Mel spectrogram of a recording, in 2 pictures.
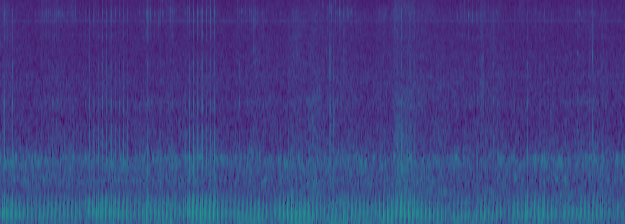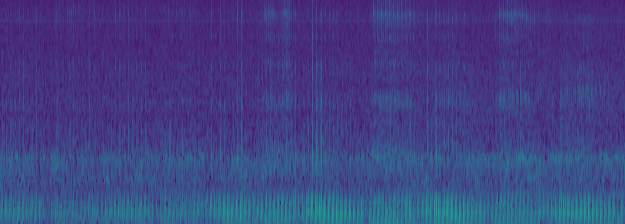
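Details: Domestic cat named Penny in Texas on a cold day, purring hard while the scruff of her neck is shaken and gently pulled back; a steady low rumbling purr pulsing in waves, with faint rustling and small clicks.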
